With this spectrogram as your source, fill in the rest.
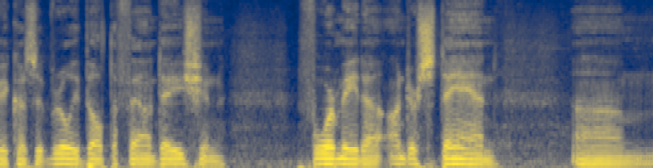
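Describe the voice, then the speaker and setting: Speaking in a New Jersey accent, a man with a fairly low pitch keeps a moderate pace and fairly even intonation on a very clean recording with a silent background. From New Jersey, US. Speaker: food company executive. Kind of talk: radio interview. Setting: radio studio. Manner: hesitant, many fillers.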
